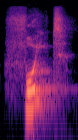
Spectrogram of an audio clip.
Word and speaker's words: Foyt: At Triple Crown Racing on Instagram asks, having spent your first full year at, I really don't want to mispronounce this, Foyt is the name of the racing team, correct? – I'm sorry. Do you not know who AJ Foyt is? – I do. But I didn't want to mispronounce it. – You got it right.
